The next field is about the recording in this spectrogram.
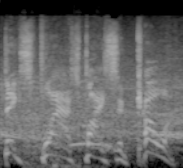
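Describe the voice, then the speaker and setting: A man's voice: high voice, very animated, slow pace, heavy background noise. A man calling a wrestling match as an emphatic play-by-play sports commentator. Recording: loud music and crowd behind. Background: loud arena crowd and music.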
